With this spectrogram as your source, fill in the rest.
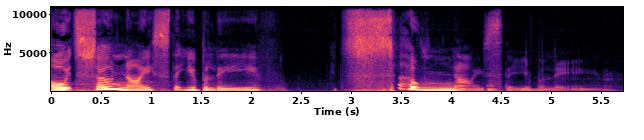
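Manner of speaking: soft, condescending, patronizing talking-down voice. Speaker imitates what someone tells a believer, in a mock-patronizing tone. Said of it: "in that very patronizing tone".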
